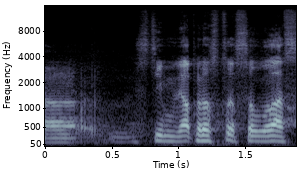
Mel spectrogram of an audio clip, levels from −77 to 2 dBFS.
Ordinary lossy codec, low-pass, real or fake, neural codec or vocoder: AAC, 96 kbps; 14.4 kHz; fake; codec, 44.1 kHz, 2.6 kbps, DAC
